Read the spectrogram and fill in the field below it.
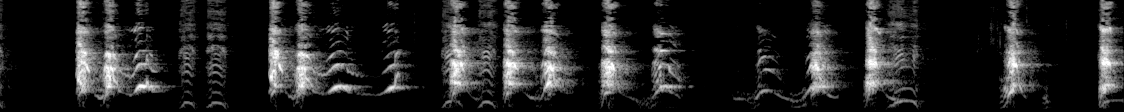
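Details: Dachshund, a pet wiener dog, barking repeatedly in clusters of two or three sharp, harmonic yaps with brief gaps, some barks sliding downward into short whiny tails, continuing steadily across the whole stretch.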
